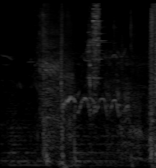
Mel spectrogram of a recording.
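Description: A horse in a video game whinnies loudly up close, a wavering neigh lasting about a second, with faint hoof sounds around it.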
